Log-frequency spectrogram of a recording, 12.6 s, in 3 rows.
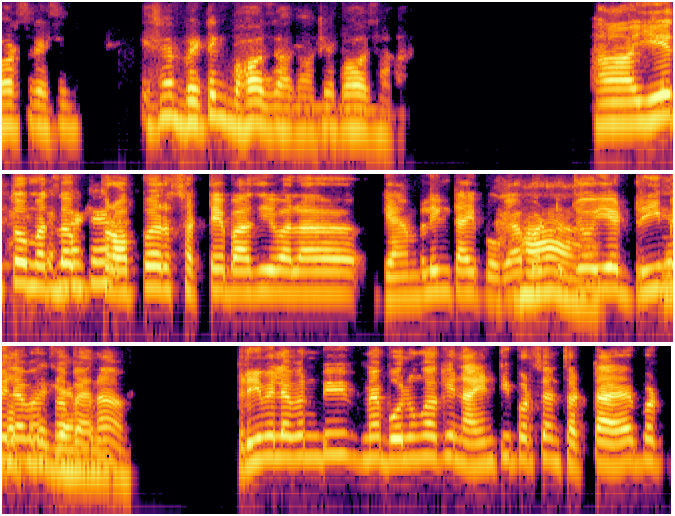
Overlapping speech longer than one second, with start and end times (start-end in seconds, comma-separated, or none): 7.3-9.1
